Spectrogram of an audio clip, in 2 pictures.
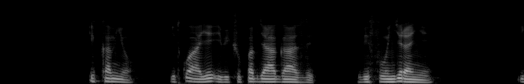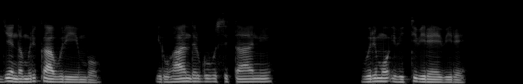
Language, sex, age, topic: Kinyarwanda, male, 25-35, government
